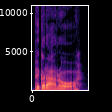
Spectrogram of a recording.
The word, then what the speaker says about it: Pecoraro: She got it Pecoraro? – Bang on. – Yeah. Pecoraro. – It's supposed to be Pecoraro in Italian.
